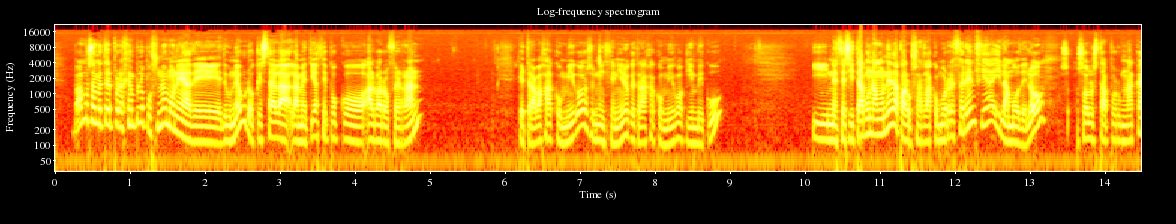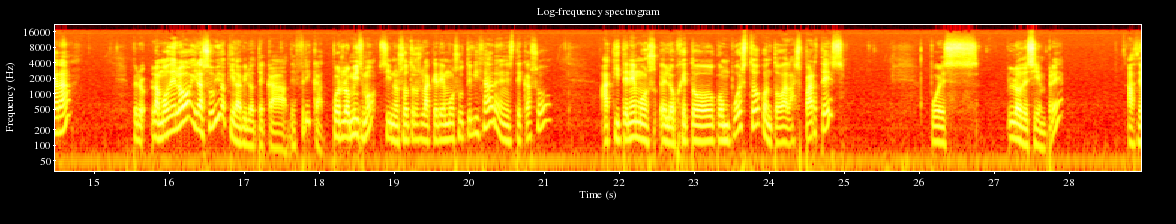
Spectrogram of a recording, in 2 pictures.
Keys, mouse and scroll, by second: 3.2-5.5 drag, 12.1-14.1 middle drag, 14.9-16.1 middle drag, 16.5 middle click, 17.5 scroll down 1, 22.3 click, 24.0 click, 25.3 click, 26.8 click, 27.6 click.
